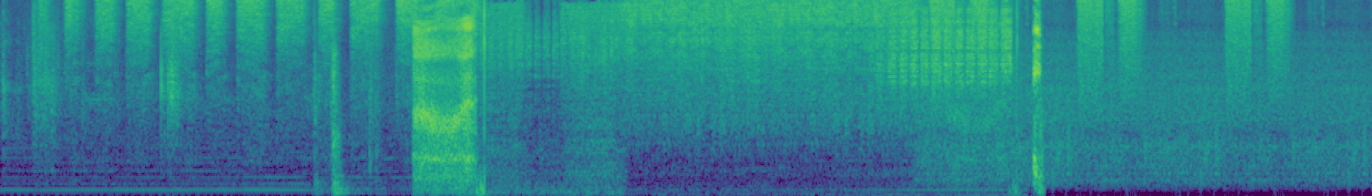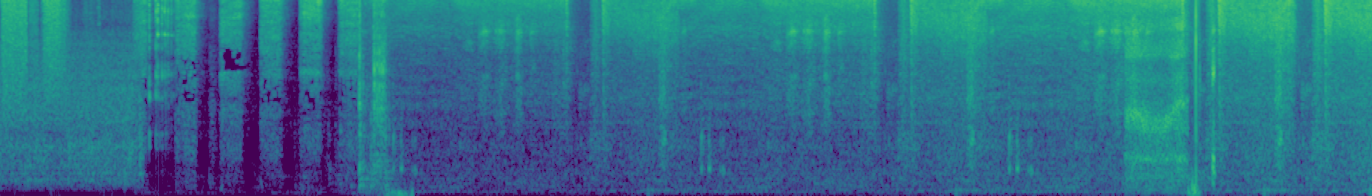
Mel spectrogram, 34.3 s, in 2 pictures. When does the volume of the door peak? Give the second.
4 s.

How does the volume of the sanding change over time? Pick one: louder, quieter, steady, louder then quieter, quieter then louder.
louder.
